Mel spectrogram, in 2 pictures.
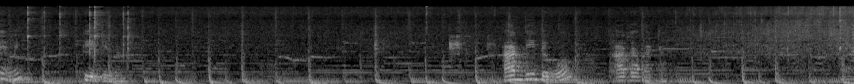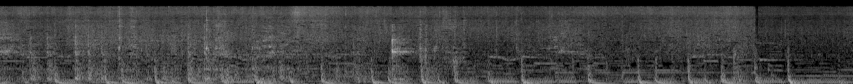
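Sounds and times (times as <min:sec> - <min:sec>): onions sizzling in hot oil: 0:00.0 - 0:17.0
spatula scraping pan: 0:08.3 - 0:13.2, 0:13.8 - 0:14.6.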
